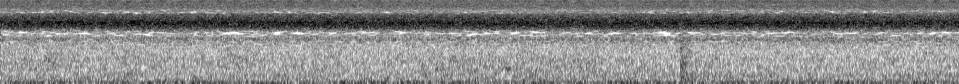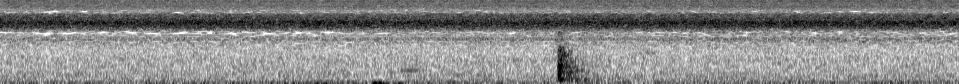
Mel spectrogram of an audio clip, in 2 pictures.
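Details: In Kyoto, Japan, summer cicadas keep up an unbroken, sizzling high drone; a single sharp tick sounds toward the end.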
